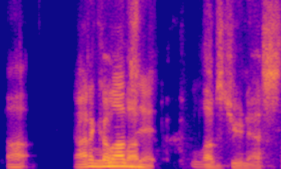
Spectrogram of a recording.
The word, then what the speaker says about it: Junes: Well, because then you get to the commercial for Junes, which Junes, it's spelled Junes, just June with an S, but it's pronounced Junes.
